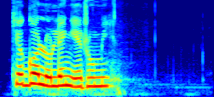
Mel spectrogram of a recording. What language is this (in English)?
Masai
